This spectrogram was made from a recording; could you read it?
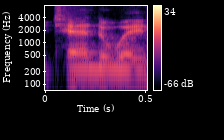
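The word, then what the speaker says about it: Thandiwe: And then finally, you have the best friend, who is now, and I love that this pronunciation is happening, Tandaway Newton. Who used to be Tandy Newton.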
